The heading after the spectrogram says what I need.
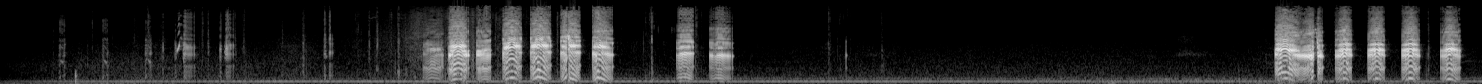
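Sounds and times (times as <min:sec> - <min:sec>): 
blue-footed booby calling: 0:00.5 - 0:02.4, 0:04.1 - 0:06.2, 0:06.8 - 0:07.4, 0:12.7 - 0:14.7.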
